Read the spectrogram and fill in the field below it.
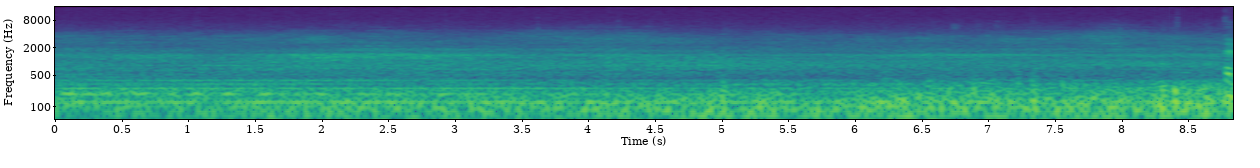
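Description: A Lufthansa airliner flies over Newcastle Airport as a steady, distant-sounding engine drone, broad and even throughout, with no voices.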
